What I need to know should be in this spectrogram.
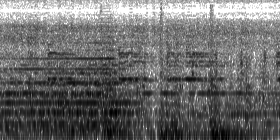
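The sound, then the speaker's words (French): A train carriage travels along rails with a continuous loud rumble and rattle. The noise holds steady, with slight surges in intensity. No voices are heard. “ils sautent dans le wagon qui les emporte vers la brillante capitale de l'Angleterre.”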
